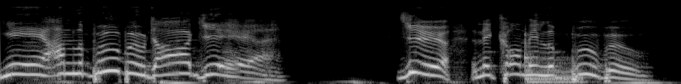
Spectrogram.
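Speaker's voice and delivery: low, slow put-on mouse voice, yeah drawn out. Voicing the mouse who just handed over cheese: voicing a mouse. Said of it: "And he goes".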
